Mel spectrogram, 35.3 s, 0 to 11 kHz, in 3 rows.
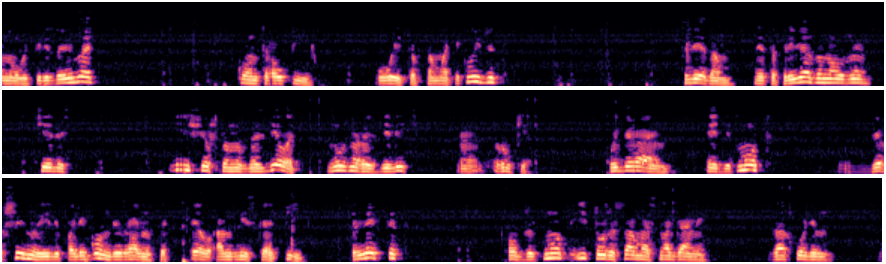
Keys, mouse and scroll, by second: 1.1 shift+click, 2.1 shift+drag, 3.4 ctrl+p, 6.7 middle click, 7.4-7.9 shift+middle drag, 8.7-9.1 shift+middle drag, 12.1 click, 13.1-13.7 middle drag, 14.2-14.5 middle drag, 16.0-18.9 drag, 25.8 l, 27.3 p, 29.7 click, 31.2-31.6 middle drag, 32.3 click, 33.8-35.2 drag.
